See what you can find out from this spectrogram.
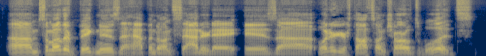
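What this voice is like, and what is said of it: Hoarse, congested voice. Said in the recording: “I got a cold and my voice is kind of shot”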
